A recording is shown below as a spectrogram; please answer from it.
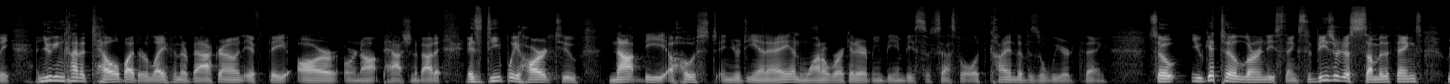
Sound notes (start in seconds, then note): none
